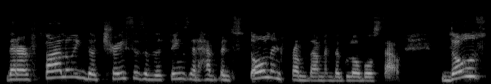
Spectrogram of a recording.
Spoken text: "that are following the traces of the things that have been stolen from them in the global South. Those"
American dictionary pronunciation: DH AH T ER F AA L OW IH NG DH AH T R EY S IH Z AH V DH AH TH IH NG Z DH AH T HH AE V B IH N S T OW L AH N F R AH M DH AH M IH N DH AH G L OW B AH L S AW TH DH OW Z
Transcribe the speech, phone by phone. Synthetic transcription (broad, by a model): DH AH T ER F AA L OW IH NG DH AH T R EY S IH Z AH V DH AH TH IH NG Z DH AH T HH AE V B IH N S T OW L AH N F R AH M DH AH M IH N DH AH G L OW B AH L S AW TH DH OW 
